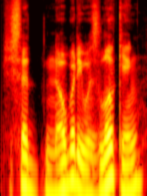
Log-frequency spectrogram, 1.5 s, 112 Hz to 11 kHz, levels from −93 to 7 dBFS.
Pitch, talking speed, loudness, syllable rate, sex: 130 Hz, 205 wpm, -18 LUFS, 6.1 syllables/s, male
